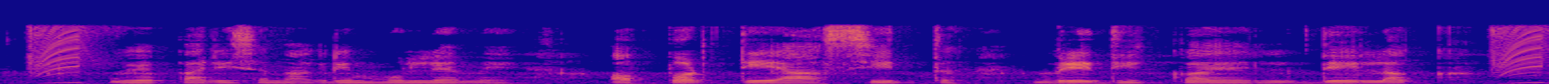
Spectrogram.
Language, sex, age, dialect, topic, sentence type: Maithili, female, 18-24, Southern/Standard, banking, statement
